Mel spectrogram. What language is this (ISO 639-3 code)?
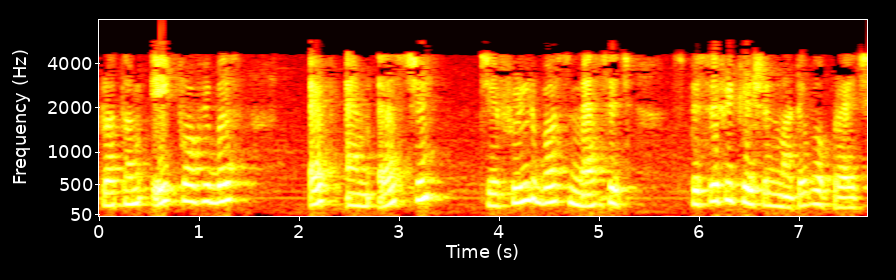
guj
